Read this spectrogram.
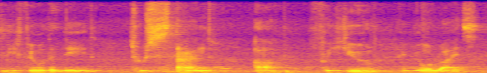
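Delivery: soft, slow, breathy whisper of conviction; sincere whisper. Real, not acted. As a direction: drop to a whisper, meaning every word. Earnest closing confession.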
